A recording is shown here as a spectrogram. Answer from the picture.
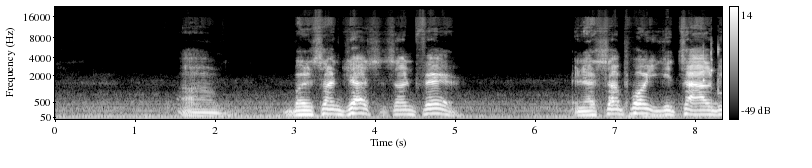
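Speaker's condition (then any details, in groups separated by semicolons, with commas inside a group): Slurred speech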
